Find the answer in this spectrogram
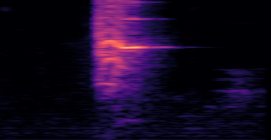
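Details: Cucak keling, a cage bird, recorded as a master track for training other cage birds: a single loud harsh burst with a bright whistled tone through it, lasting under half a second, then silence.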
